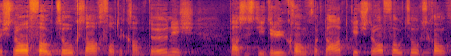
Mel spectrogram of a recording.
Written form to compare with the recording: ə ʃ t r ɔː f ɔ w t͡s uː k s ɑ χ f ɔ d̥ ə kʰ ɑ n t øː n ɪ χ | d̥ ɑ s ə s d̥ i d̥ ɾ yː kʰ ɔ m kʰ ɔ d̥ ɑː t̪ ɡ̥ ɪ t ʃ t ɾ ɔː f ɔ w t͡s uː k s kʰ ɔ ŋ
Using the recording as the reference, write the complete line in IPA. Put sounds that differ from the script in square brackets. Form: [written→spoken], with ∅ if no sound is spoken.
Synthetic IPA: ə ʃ t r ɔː f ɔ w t͡s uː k s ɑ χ f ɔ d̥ ə kʰ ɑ n t øː n ɪ [χ→ʃ] | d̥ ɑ s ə s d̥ i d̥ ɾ yː kʰ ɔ [m→ŋ] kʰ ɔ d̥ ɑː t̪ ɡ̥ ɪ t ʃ t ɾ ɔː f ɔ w t͡s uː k s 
